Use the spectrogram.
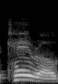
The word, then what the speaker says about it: Cairo: soil in and around Cairo or Koo giving it the Illinois pronunciation resembles that of its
